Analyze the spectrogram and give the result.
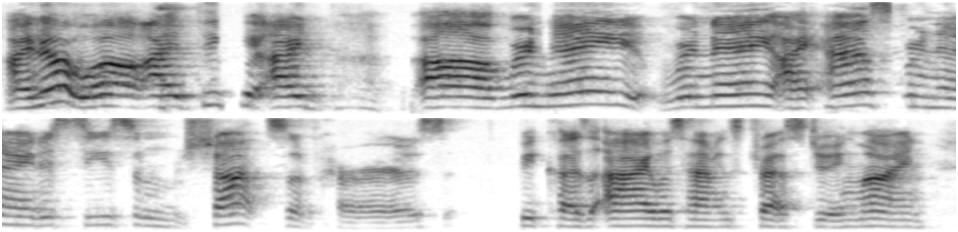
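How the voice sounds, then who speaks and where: Woman podcast co-host, enthusiastic and complimentary, voice a touch higher than most. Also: sharp tone. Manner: enthusiastic and effusive, quick to compliment and tell stories. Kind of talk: casual chat.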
